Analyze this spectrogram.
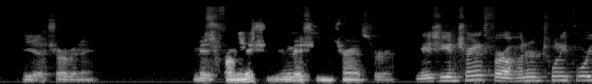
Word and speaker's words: Charbonnet: But UCLA running back, how do you pronounce that? Charbonnet? Yeah, Charbonnet.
